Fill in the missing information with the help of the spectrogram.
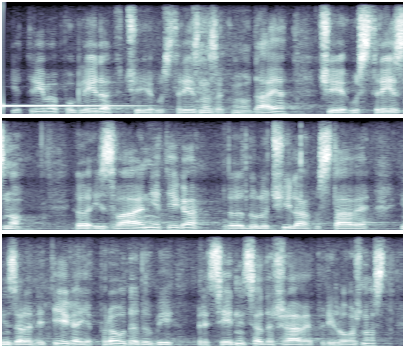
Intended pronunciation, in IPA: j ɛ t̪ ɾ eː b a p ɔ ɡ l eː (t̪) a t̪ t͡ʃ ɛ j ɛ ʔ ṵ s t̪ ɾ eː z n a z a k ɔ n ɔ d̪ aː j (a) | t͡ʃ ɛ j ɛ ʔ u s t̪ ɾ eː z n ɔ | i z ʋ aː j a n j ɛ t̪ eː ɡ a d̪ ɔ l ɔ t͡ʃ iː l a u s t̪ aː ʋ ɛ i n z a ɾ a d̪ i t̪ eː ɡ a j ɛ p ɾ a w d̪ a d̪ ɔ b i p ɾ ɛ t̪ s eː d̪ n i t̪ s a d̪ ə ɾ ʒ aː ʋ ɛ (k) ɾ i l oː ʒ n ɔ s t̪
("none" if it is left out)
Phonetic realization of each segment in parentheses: d̪, a, p

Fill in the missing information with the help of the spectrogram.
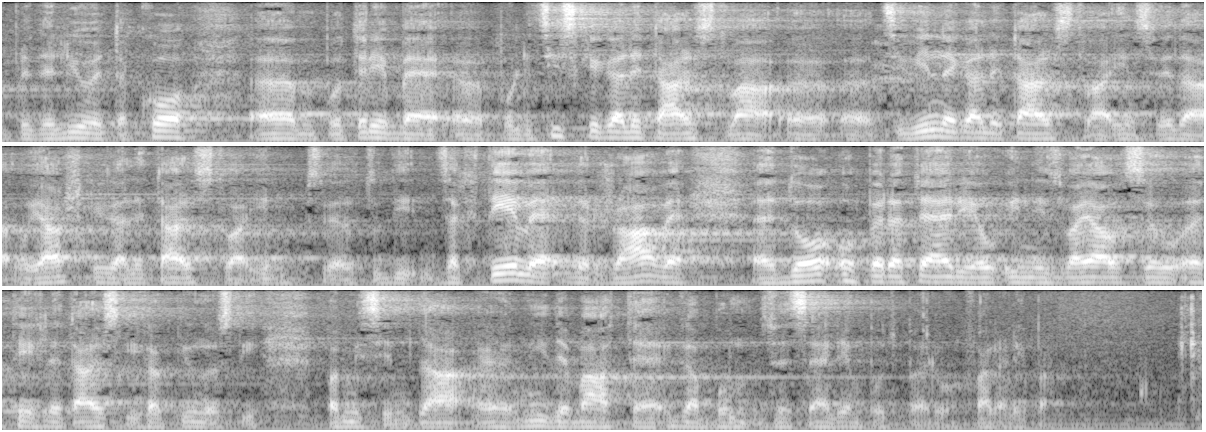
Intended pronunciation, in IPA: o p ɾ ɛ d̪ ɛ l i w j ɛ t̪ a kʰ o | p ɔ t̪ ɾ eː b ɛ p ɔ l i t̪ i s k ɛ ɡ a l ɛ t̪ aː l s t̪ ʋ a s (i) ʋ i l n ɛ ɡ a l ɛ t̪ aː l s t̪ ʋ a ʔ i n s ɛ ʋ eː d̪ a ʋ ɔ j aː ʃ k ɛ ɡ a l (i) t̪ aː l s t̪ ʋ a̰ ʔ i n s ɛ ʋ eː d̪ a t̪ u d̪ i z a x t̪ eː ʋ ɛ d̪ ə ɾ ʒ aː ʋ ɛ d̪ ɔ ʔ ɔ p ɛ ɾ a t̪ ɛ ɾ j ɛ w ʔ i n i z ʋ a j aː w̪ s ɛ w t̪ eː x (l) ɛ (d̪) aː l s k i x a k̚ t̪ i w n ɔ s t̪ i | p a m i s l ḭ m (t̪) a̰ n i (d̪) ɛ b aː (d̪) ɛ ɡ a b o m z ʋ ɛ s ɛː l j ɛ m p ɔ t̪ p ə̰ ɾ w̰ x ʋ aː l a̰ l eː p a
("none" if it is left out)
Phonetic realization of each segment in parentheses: i, ɛ, l, t̪, d̪, d̪, t̪

